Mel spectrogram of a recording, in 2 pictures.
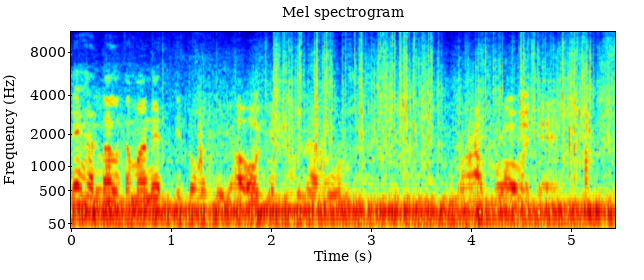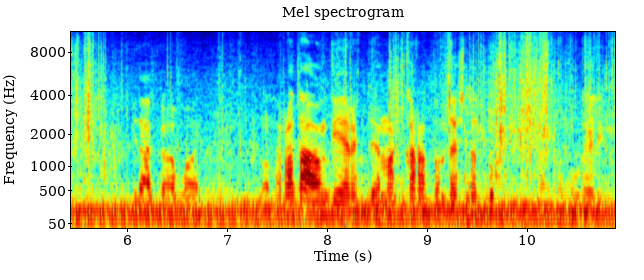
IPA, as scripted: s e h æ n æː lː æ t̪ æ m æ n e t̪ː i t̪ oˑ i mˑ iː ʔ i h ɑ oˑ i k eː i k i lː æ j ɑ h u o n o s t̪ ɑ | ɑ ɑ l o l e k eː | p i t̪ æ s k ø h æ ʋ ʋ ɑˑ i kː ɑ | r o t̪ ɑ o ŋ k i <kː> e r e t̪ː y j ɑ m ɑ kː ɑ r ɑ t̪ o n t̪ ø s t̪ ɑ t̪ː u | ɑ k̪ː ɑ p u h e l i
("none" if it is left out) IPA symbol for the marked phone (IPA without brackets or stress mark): none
